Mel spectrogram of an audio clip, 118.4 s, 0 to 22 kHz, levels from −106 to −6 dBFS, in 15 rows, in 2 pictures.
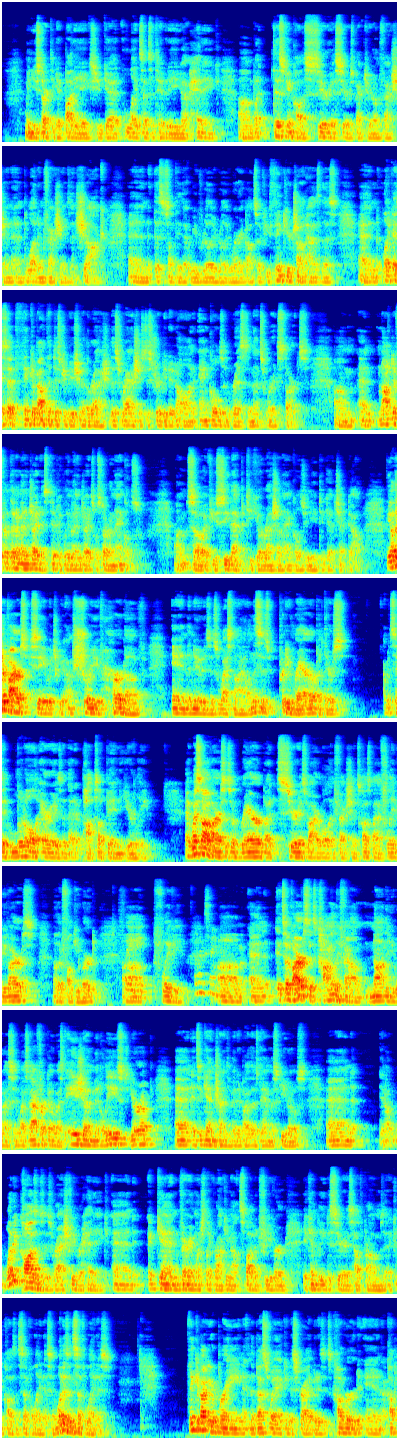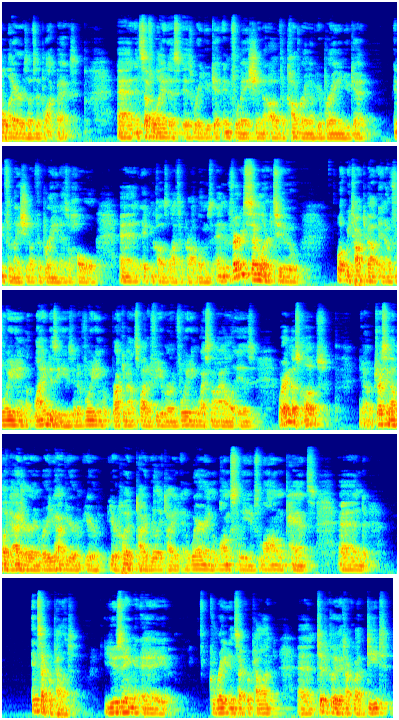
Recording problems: off-mic speech; far
room echo; noticeable; dies away in 0.5 s

